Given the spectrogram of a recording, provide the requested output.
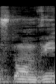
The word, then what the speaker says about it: Storm V: Special guest of the day, Pretty Money Records own Storm V in the building, right? The V is silent, right, y'all?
